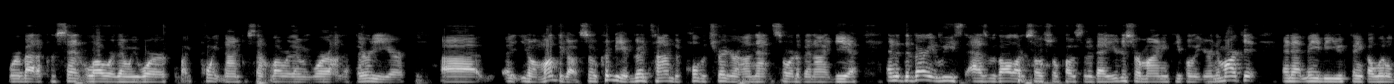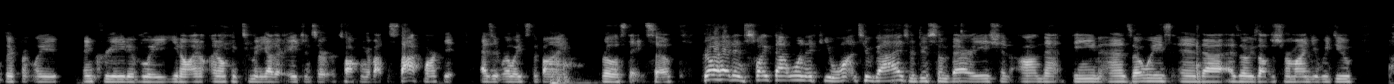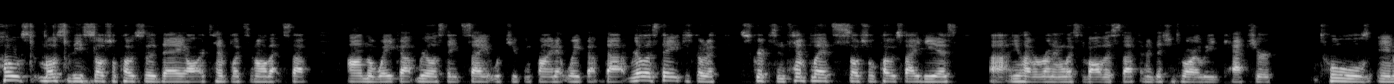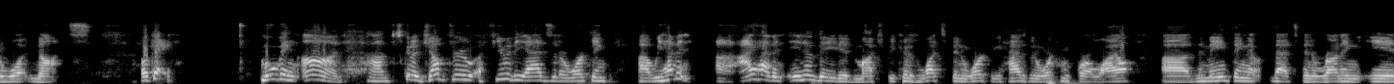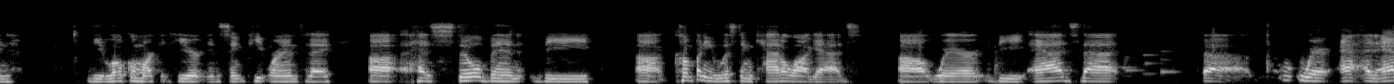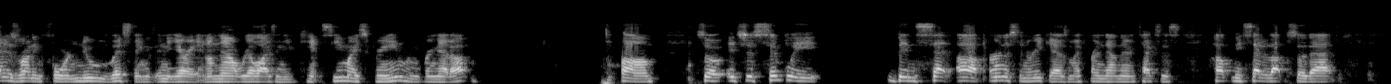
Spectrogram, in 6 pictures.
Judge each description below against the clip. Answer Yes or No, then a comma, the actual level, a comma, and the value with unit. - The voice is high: No, low, 135 Hz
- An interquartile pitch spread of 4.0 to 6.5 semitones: No, average, 3.6 semitones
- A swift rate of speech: Yes, fast, 220 wpm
